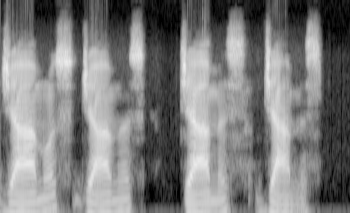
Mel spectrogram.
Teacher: um enfraquecimento uma modificação na sílaba átona do final que tem um som de u né jamus ele vai ficar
